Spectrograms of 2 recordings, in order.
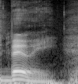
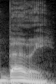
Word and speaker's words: Bowie: Jim buoy no that's the correct pronunciation is buoy but he thought it was Bowie um so everyone everyone's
